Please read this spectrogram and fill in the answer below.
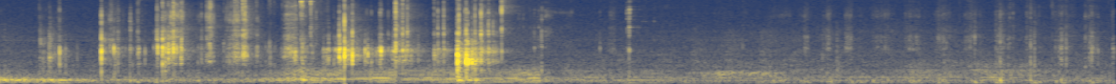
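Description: A clear plastic case and an eyeshadow compact being handled, with sharp clicks, rattles and knocks. About six seconds in this gives way to quiet, light scratching as a pen tip scrapes the pressed eyeshadow loose in its pan.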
